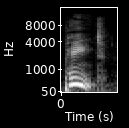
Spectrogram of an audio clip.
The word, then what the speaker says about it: PNG: big ones of course there is the PNG pronounced paint and JPEG and even GIF we do for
